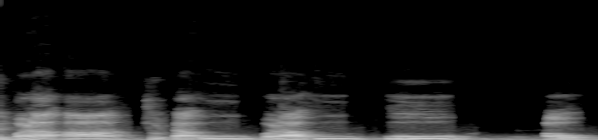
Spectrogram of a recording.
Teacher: पश्च भाग में जीभ के पीछे का पश्च भाग, जैसे बड़ा आ, छोटा ऊ, बड़ा ऊ, ओ, औ, यानी कि जीभ हमारी पीछे की ओर ध्वनि करती है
